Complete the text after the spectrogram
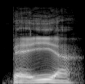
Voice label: "veia", spanish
